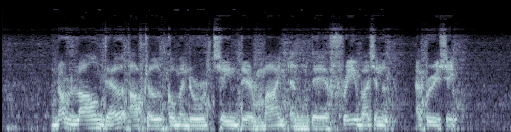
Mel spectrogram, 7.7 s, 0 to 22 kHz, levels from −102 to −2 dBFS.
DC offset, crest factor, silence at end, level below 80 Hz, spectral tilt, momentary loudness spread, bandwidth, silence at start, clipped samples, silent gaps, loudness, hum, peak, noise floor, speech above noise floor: under 0.1%; 12 dB; 0.7 s; -40 dBFS; -5.5 dB/octave; 5 LU; 9.4 kHz; 0.1 s; under 0.1%; none; -18 LUFS; none; -6 dBFS; -51 dBFS; 33 dB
